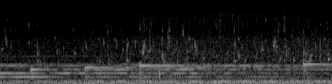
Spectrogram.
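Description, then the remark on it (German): Bare fingertips, glove taken off, dip into warm water of a cave lake fed by a hot spring, with soft splashes and scattered drips falling irregularly, over a steady low hum and faint sustained tones. “Du ziehst dir deinen Handschuh aus und lässt deine Fingerspitzen vorsichtig ins Wasser gleiten.”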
